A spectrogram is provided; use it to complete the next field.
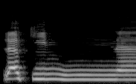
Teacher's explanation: Kalau berhenti, settlekan dengung dulu. Dengung yang panjang, yang sempurna.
